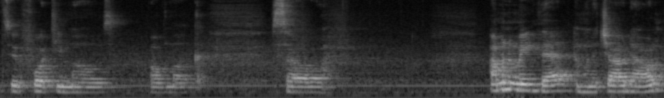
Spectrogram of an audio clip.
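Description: A man talks at a fairly slow pace with fairly even intonation, with audible room echo and light background noise. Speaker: fitness vlogger. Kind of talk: casual vlog chat. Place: kitchen. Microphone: phone near.

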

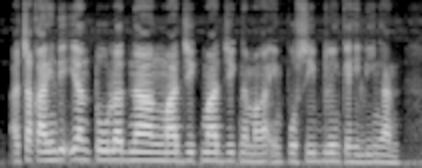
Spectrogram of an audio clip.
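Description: At a moderate pace, a man with an ordinary speaking voice talks at a fairly high pitch with fairly even intonation. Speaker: YouTube host answering viewer questions on esoteric topics. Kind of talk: Q&A monologue video.

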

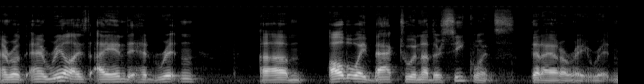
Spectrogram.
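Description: This man has a dark, mellow tone. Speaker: interviewee. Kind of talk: interview answer. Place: meeting room. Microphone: handheld.

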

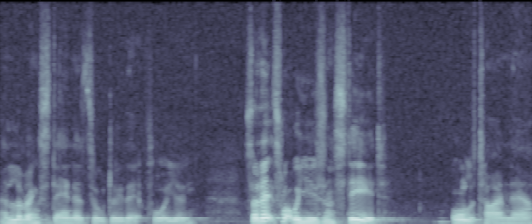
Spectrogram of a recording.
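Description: A woman with a New Zealand accent, fairly low in pitch, with a dark, mellow tone, ordinary pitch variation and a moderate pace, against a quiet background. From New Zealand, Palmerston North. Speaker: psychology professor. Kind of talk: lecture; audience Q&A. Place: stage.

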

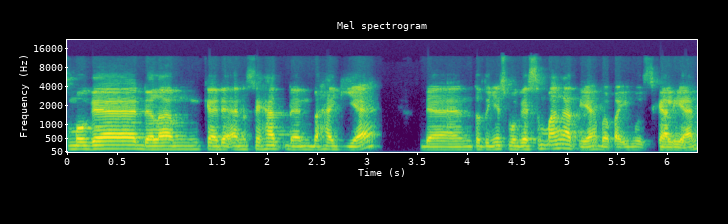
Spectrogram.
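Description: Moderate-paced speech from a man against a quiet background. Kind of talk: formal event hosting. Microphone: earbuds.

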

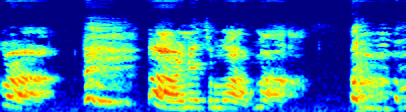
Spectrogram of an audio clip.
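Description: A put-on character voice, whiny and fairly high-pitched. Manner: whiny, mocking.

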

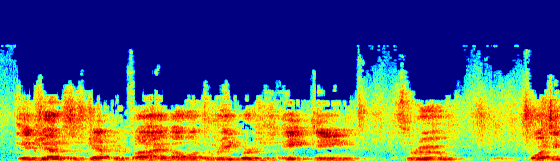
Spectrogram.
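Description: Strong room echo surrounds a man with a fairly high pitch. He speaks very slowly with fairly even intonation. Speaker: visiting preacher. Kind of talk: sermon. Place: church.

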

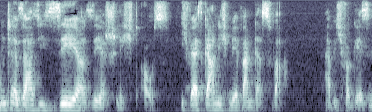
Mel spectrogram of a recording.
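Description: A woman speaks at a fairly slow pace. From Germany, Solingen; Germany. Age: 80s+. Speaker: contemporary witness; witness. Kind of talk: interview reminiscence. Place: home room. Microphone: webcam.

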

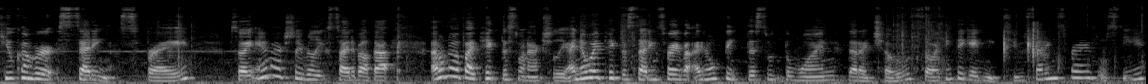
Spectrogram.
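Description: The voice swings very widely in pitch at a very fast pace. Light noise sits in the background. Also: woman. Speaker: beauty vlogger. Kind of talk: casual vlog chat. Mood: excited, cheerful. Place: home room. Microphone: phone near.

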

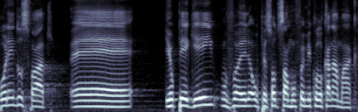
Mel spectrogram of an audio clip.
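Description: A man's high voice at a fairly slow pace, with fairly even intonation over a quiet background. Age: 30s. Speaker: motorcycle stunt rider; podcast guest. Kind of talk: casual chat. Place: studio. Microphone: studio mic.

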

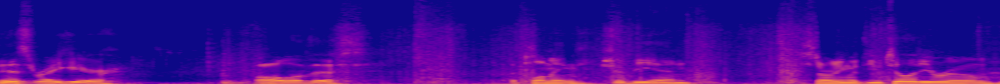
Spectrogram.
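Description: Light background noise sits behind a man's voice. He talks at a fairly slow pace with fairly even intonation. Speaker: property owner vlogger. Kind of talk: casual vlog chat. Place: open country. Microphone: phone near.

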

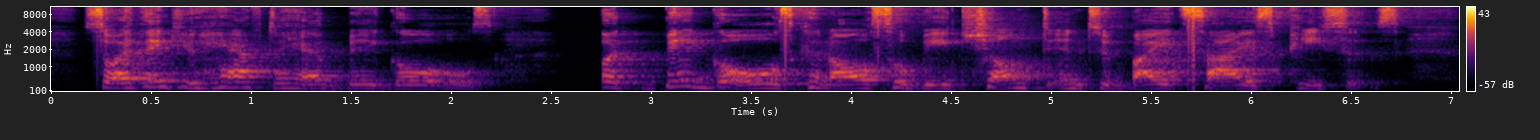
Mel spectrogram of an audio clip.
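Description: Heard with audible room echo, a woman speaks at a very slow pace in a fairly low pitch with ordinary pitch variation. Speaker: epidemiologist, college president. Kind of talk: panel discussion. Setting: online live web event. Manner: hesitant, many fillers. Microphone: webcam.

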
